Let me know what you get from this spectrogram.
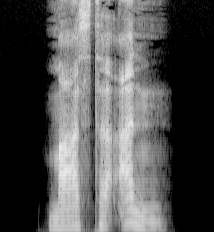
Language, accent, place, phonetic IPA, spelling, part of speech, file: German, Germany, Berlin, [ˌmaːstə ˈan], maßte an, verb, De-maßte an.ogg
- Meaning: inflection of anmaßen: 1. first/third-person singular preterite 2. first/third-person singular subjunctive II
